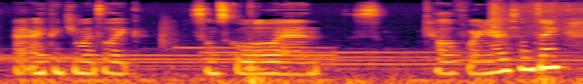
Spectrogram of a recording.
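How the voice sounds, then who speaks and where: Music can be heard underneath. A woman does the talking. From Japan, Singapore and Indonesia. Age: young. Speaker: university student. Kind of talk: casual talk to camera.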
